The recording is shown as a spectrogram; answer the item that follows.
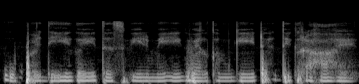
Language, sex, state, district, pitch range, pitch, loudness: Hindi, female, Assam, Kamrup Metropolitan, 160-170 Hz, 165 Hz, -24 LUFS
